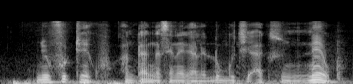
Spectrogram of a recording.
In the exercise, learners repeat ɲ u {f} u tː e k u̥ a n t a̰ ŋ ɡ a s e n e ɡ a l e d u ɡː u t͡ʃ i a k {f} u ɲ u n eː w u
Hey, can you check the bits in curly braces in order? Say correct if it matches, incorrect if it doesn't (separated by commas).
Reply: correct, incorrect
